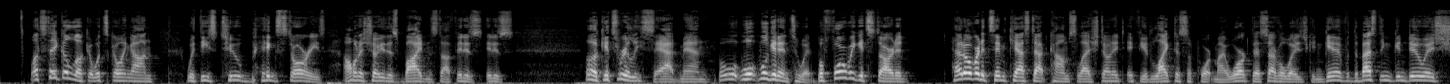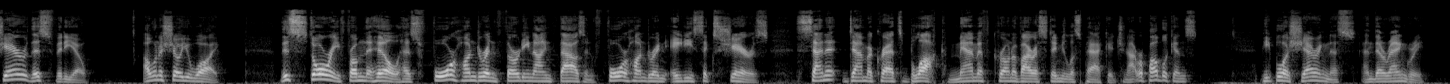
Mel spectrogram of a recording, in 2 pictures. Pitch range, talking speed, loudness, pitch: 135-185 Hz, 210 wpm, -22 LUFS, 160 Hz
